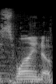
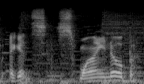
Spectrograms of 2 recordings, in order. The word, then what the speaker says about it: Swinub: Probably Swinub, isn't it? Like swine.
